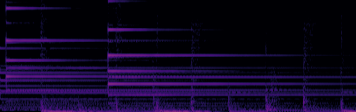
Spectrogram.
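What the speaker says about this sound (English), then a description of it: "The bell rings," A school bell rings for lunch period as a short run of quick chiming strikes with ringing overtones, steady and fairly clear.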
